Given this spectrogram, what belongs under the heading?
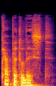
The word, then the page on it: capitalist: British English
